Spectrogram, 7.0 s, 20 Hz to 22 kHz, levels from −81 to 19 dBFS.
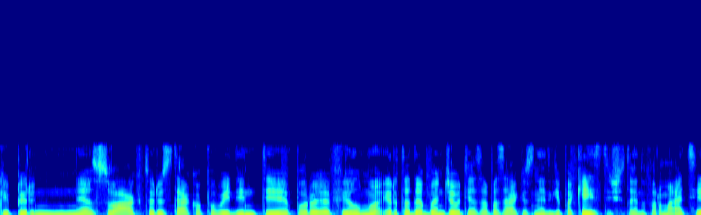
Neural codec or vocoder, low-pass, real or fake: none; 7.2 kHz; real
